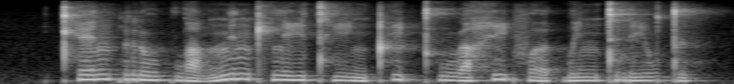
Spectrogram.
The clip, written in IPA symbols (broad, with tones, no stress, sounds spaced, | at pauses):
kʰ e˦˥ n p r uː˧ k w a˩˦ m n i˥˩ n kʰ l iː˧ tʰ iː˨˩ ŋ pʰ i˦˥ ʔ kʰ w u˨˩ a̯ h i˥˩ ʔ f ɤː˨˩ t̚ w i˧ n t r iː˦˥ w t ɯ˨˩ k̚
